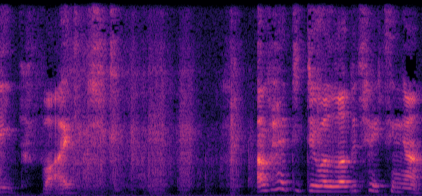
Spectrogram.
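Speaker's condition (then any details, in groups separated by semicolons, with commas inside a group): Cerebral palsy; wheelchair user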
